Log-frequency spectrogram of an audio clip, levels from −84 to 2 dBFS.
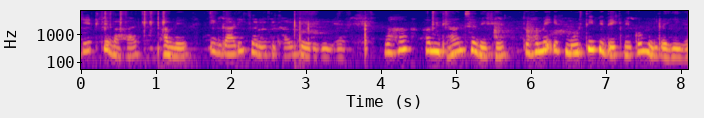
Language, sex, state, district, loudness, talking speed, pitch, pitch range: Hindi, female, Andhra Pradesh, Guntur, -20 LUFS, 190 wpm, 225 Hz, 175-265 Hz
